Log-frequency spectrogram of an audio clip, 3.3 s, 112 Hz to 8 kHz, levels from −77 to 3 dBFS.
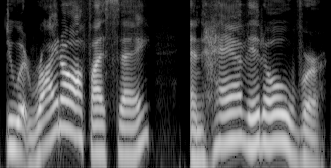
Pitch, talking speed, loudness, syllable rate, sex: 190 Hz, 180 wpm, -16 LUFS, 3.9 syllables/s, female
